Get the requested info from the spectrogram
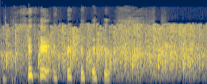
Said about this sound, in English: Okay. Like, round of applause.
